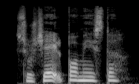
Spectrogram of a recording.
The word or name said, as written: socialborgmester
